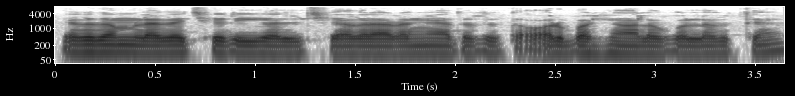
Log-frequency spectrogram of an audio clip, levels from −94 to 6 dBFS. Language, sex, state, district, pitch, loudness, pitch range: Maithili, male, Bihar, Samastipur, 100 Hz, -17 LUFS, 95-105 Hz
